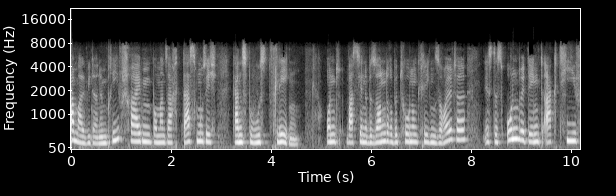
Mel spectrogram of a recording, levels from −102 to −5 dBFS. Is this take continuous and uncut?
no; 1 cut; at 4.9 s

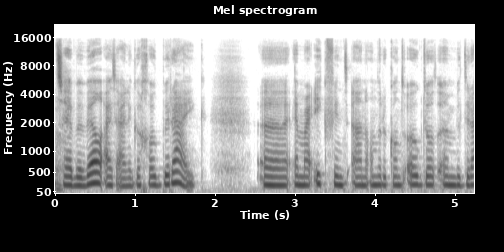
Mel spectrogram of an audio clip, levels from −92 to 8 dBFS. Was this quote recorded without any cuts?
yes; 0 cuts

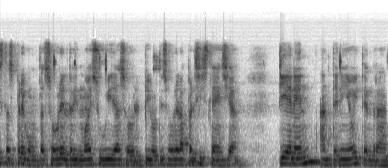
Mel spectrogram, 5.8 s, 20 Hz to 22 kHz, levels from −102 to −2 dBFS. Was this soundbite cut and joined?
no; 0 cuts

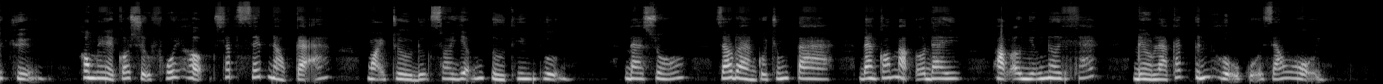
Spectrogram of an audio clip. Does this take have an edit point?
yes; 1 cut; at 6.1 s

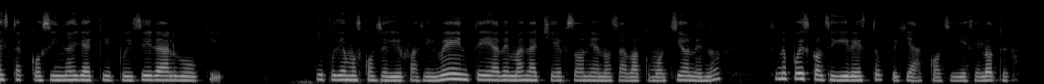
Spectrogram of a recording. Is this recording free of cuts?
yes; 0 cuts

